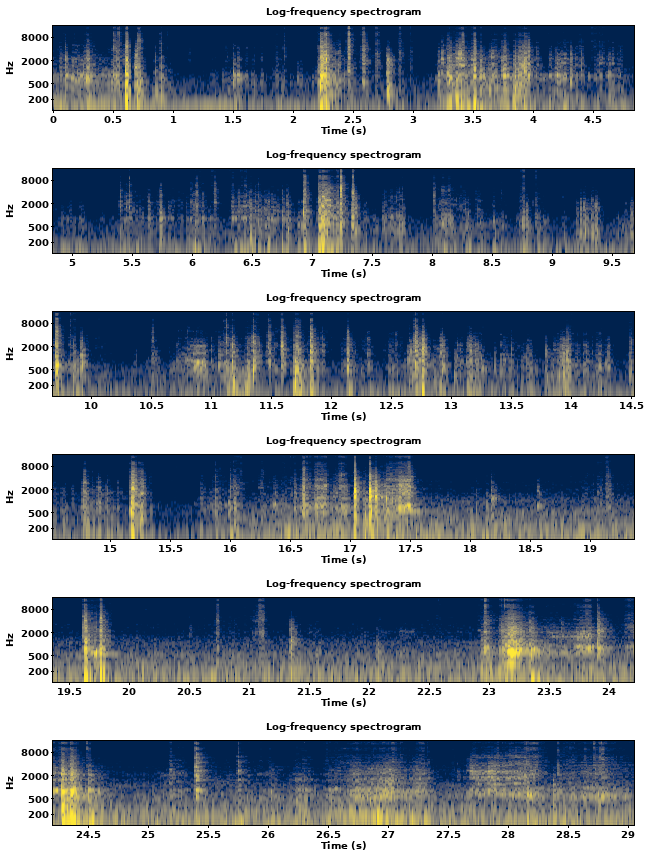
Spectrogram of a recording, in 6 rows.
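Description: Hand disassembly of a 1970s Tonka pressed-steel toy dump truck: irregular scraping, rubbing and clicking of metal parts as the wheels and chassis are worked off with a small tool, with several sharp knocks of parts set down on a wooden workbench.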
